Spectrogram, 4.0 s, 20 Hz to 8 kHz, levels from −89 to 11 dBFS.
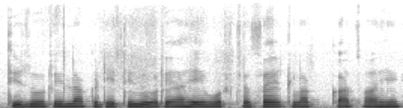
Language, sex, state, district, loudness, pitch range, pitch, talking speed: Marathi, male, Maharashtra, Pune, -15 LUFS, 155-165 Hz, 165 Hz, 120 wpm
